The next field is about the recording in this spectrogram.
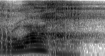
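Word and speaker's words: רוח: Se pronuncia roaj. Por ejemplo, cuando hablamos del Espíritu Santo, el Espíritu Santo es roaj, el cadosh.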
